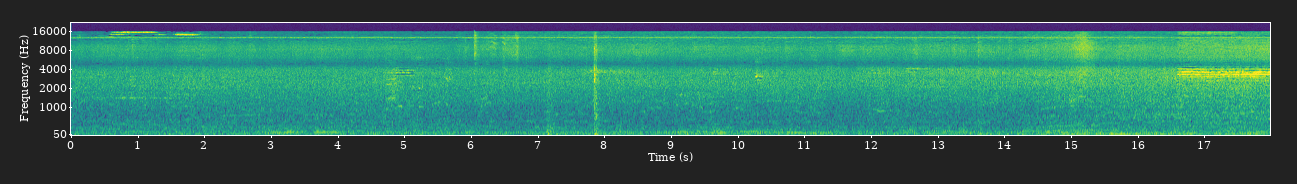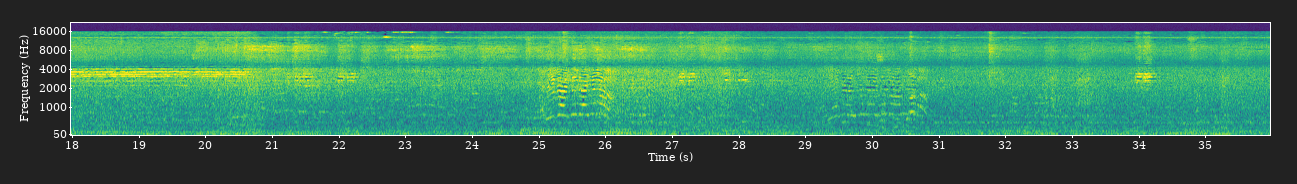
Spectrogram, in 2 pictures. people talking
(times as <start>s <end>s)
29.2s 31.0s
